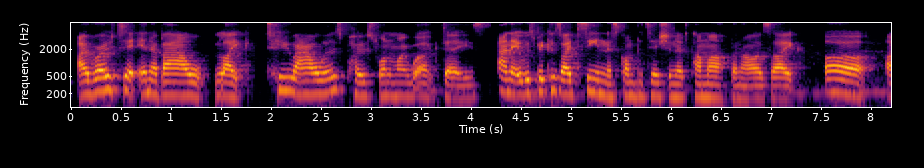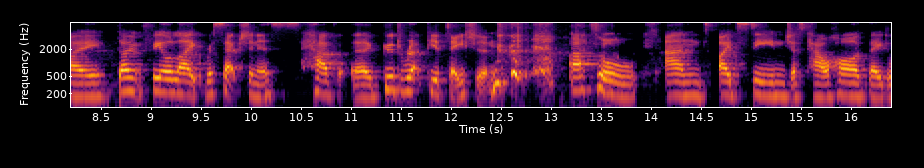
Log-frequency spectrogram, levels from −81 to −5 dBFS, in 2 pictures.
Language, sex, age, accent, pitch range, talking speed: English, female, 20-39, British, 165-200 Hz, 175 wpm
